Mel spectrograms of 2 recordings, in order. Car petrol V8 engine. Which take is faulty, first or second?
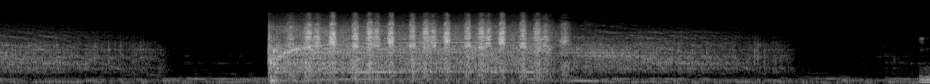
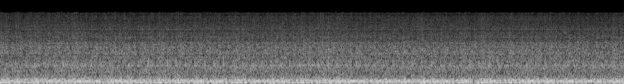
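first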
